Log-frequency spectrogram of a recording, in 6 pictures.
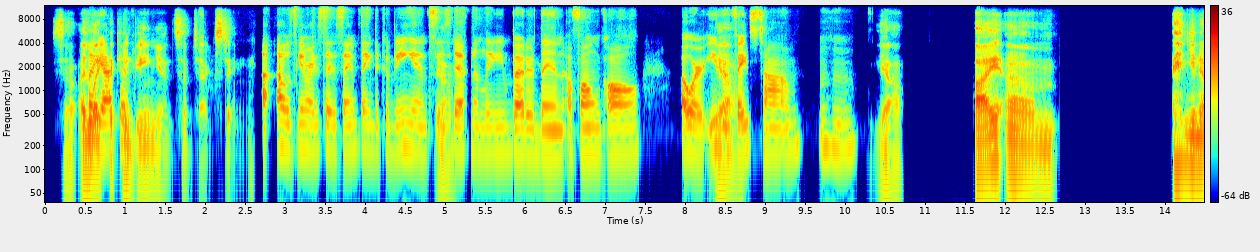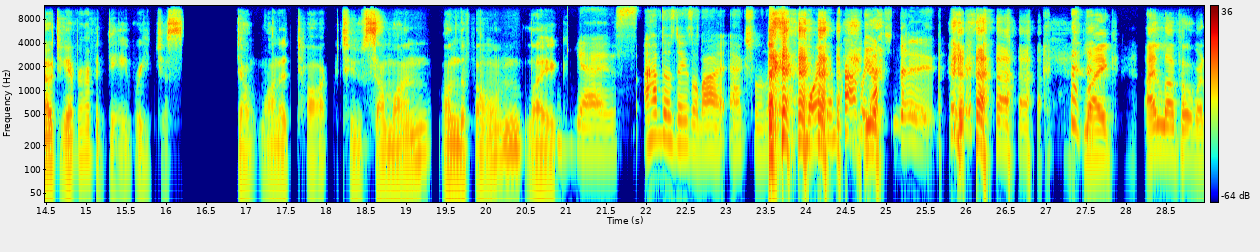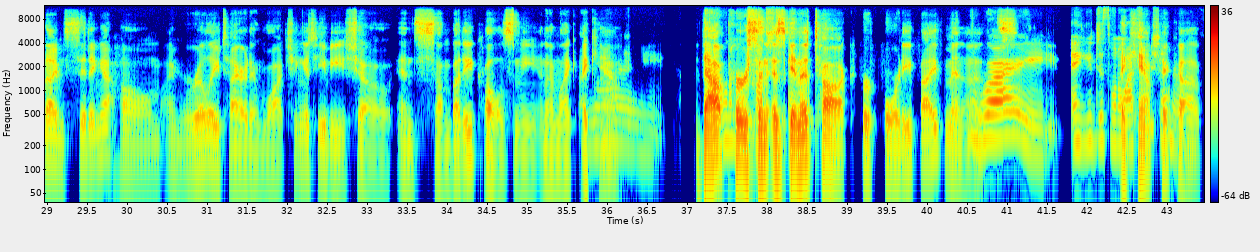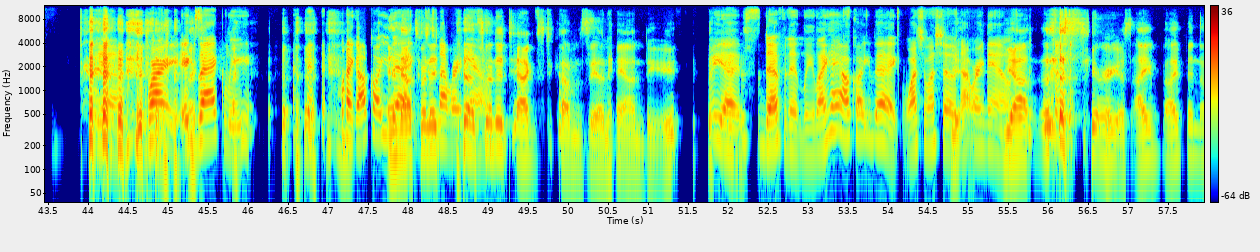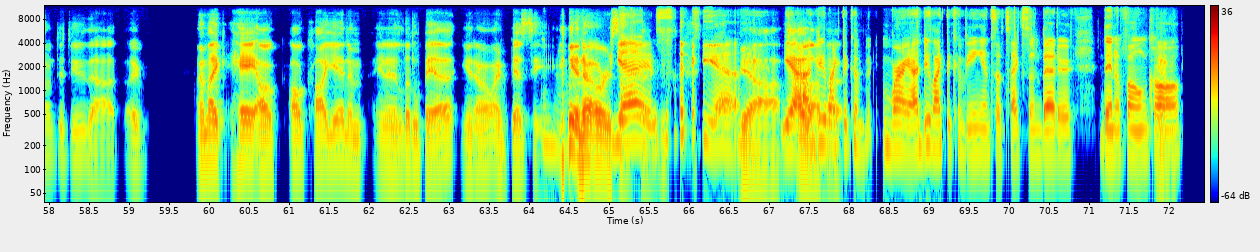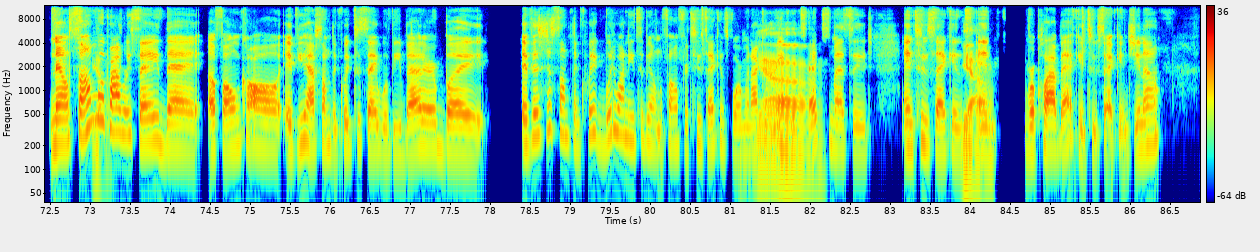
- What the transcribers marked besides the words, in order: other background noise; tapping; laugh; laughing while speaking: "probably I should"; laughing while speaking: "it"; chuckle; drawn out: "Right"; drawn out: "Right"; background speech; laugh; laughing while speaking: "I c I"; laugh; chuckle; chuckle; chuckle; laughing while speaking: "serious"; laugh; laugh; laughing while speaking: "you know"; drawn out: "Yeah"
- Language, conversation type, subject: English, unstructured, How do your communication preferences shape your relationships and daily interactions?
- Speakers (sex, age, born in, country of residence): female, 30-34, United States, United States; male, 50-54, United States, United States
